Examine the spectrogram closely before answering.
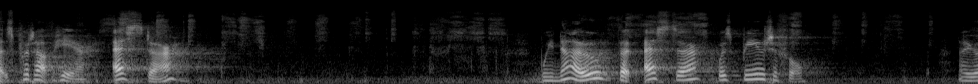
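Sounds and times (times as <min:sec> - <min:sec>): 
speech: 0:00.0 - 0:02.0, 0:05.4 - 0:08.1, 0:09.6 - 0:09.7
chalk or marker scratching across a board: 0:00.9 - 0:05.1, 0:06.2 - 0:09.7.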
